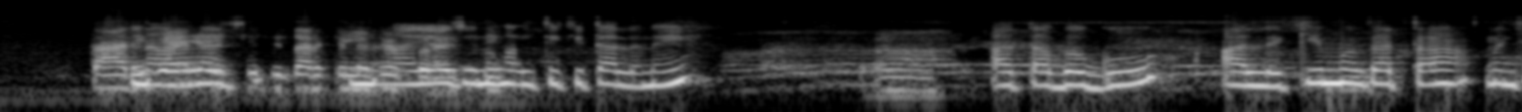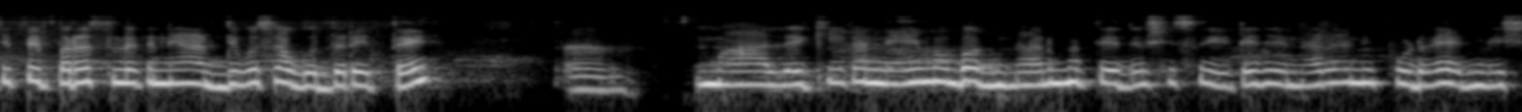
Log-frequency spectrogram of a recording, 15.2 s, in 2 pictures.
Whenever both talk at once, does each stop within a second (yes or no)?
no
